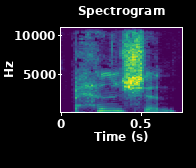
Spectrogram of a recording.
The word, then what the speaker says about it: penchant: 要注意它的发音，虽然听起来很像耐心 patient 发音，但其实是不一样的。它的开头是 pen penchant，而耐心是 patient pay patient。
